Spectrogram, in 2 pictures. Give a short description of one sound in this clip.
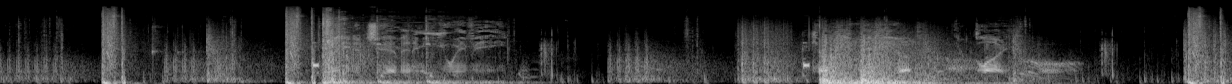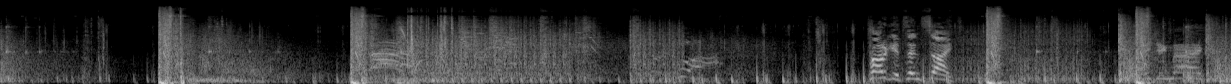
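Sharp, loud rifle shots ring out one at a time.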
